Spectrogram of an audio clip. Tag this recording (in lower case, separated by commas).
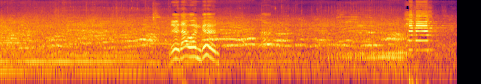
vehicle, speech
